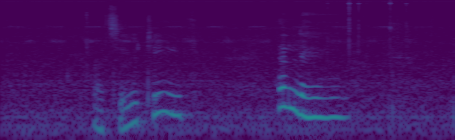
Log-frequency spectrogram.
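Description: A cat meows close by, with short rising cries.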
